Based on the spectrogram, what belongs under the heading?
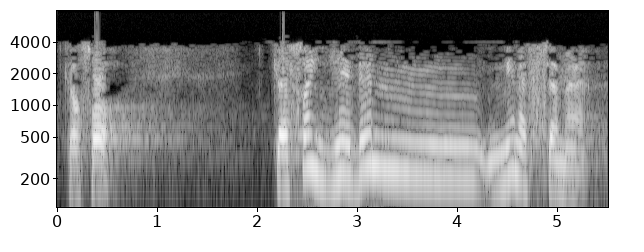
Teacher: الاول ارقق الكاف وبعدين أفخم الصاد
